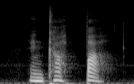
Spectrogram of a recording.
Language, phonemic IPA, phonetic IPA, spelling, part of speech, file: Swedish, /ˈkaˌpːa/, [ˈcʰapːa], kappa, noun, Sv-kappa.ogg
- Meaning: 1. women's overcoat 2. pelmet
